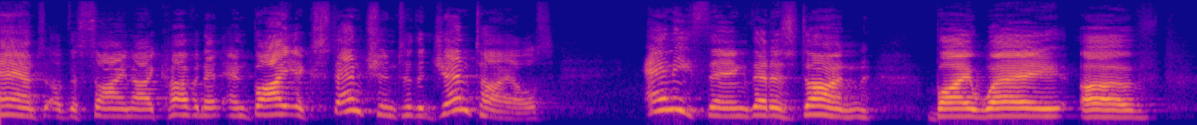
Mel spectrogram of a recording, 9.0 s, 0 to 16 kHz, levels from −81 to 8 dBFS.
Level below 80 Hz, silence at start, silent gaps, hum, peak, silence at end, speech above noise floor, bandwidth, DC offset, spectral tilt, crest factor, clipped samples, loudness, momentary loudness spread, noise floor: -70 dBFS; 0 s; none; none; 0 dBFS; 0.4 s; 40 dB; 16 kHz; under 0.1%; -3.5 dB/octave; 20 dB; under 0.1%; -20 LUFS; 14 LU; -60 dBFS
